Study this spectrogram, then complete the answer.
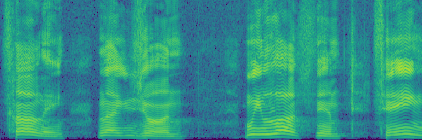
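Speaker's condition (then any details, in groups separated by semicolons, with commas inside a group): ALS; voice changed from earlier resonant voice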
